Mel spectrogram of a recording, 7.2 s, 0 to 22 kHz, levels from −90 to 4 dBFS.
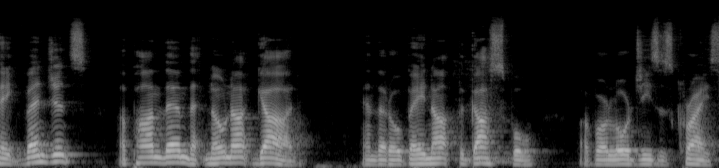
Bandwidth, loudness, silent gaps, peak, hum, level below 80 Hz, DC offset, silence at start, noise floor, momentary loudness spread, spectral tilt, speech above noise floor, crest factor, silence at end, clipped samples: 13.5 kHz; -31 LUFS; none; -14 dBFS; none; -62 dBFS; under 0.1%; 0 s; -59 dBFS; 12 LU; -6.5 dB/octave; 30 dB; 18 dB; 0 s; under 0.1%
